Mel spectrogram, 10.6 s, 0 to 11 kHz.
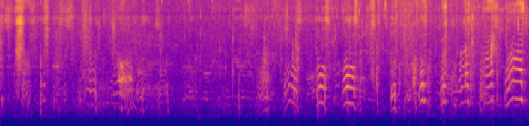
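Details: Magyar Vizsla puppy litter, 17 May 2015: short squeaky whimpers and yelps, quick and irregular, growing denser toward the end, mixed with human speech and handling noises indoors.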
